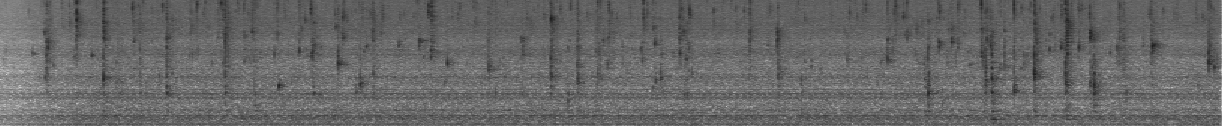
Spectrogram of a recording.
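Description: Whole milk being stirred into a flour roux in a pan: a steady liquid swishing, with many light clicks of the utensil against the pan.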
